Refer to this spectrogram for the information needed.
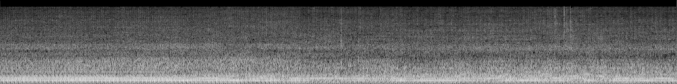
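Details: Curb-found Weed Eater walk-behind mower, single-cylinder, flywheel key previously broken by a blade impact: steady even drone at constant speed, no surging, misfire or rattle; runs good.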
